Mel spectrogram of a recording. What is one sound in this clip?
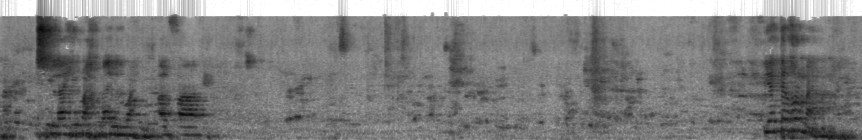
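A middle-aged woman speaks calmly into a microphone over a loudspeaker system.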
